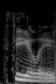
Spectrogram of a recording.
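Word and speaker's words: Thile: Thiele.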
